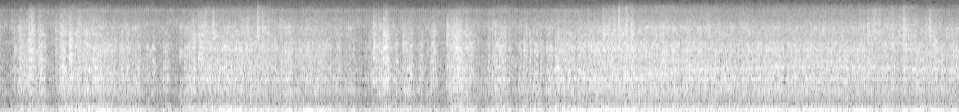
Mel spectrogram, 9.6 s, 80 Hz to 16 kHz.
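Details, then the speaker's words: 1978 International Scout II with SD33 diesel after oil change, cold start, finicky when cold (glow plugs suspect): low clatter at idle, speed wavering; once held at about 1000 rpm for 20 seconds it idles but hunts; diesel idle hunting. "yeah and then once you hold it at about a thousand rpm for about 20 seconds then it will maintain idling but then it hunts a little bit and sometimes it'll do that"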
